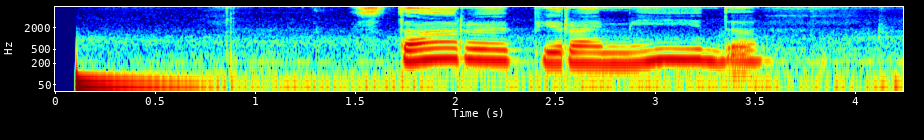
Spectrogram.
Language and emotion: Russian, sad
